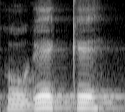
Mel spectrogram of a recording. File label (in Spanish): admitir, Otomí, hombre; Habla; INALI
